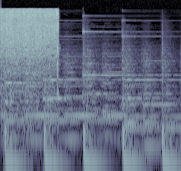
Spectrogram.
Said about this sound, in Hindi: हमें इसका अच्छे से तड़का लगाना है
